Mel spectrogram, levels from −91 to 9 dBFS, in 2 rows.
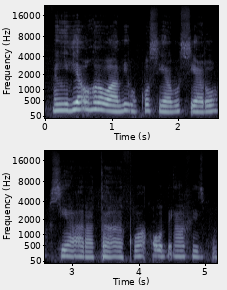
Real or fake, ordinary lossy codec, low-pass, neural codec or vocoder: fake; none; none; codec, 44.1 kHz, 1.7 kbps, Pupu-Codec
